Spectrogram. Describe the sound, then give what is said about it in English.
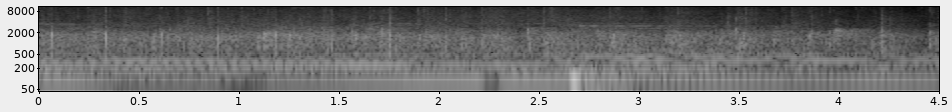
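A room full of people claps steadily as a clap offering after a prayer, a dense patter of hand claps over a low constant hum, holding at a moderate level for several seconds. “Can we give a little clap offering, man?”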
